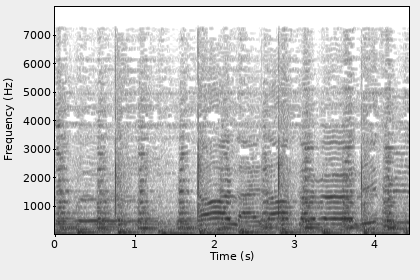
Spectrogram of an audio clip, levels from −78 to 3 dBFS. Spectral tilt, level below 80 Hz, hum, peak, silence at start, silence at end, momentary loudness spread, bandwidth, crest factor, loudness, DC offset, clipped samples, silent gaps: -6.5 dB/octave; -28 dBFS; none; 0 dBFS; 0 s; 0 s; 5 LU; 7.6 kHz; 18 dB; -18 LUFS; under 0.1%; under 0.1%; none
